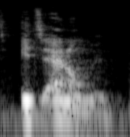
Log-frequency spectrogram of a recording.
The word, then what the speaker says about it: Edelman: I don't know why I can't say his name. It's Edelman.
